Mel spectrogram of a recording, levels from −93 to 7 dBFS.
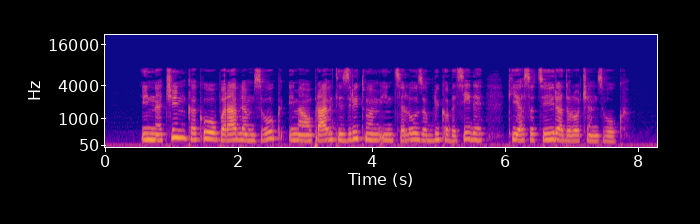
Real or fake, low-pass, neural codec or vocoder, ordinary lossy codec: fake; 7.2 kHz; codec, 16 kHz, 16 kbps, FreqCodec, larger model; none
